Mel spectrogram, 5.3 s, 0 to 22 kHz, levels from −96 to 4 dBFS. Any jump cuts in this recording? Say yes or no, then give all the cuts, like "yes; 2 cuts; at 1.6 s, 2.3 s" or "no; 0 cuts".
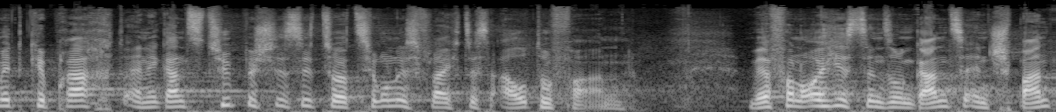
no; 0 cuts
